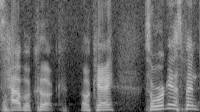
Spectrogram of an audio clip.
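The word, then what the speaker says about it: Habakkuk: and when I mean how to cook it's Habbakuk okay so we're gonna spend time in the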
